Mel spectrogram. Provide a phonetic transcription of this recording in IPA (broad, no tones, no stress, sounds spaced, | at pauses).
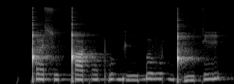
ǃ ə s ṳ ǃ ɑ k ɔ̤ pʼ ṳ ɡʱ i̤ ɓ ʊ v u ǃʼ i̤ t i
